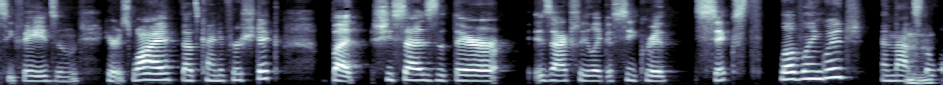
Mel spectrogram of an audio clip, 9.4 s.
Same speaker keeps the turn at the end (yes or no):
yes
